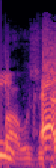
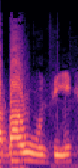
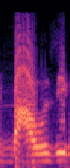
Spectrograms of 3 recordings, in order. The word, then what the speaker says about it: Bausi: Allora, è giusta, però in realtà pensa che è un cognome fiorentino e lo cambiò mio nonno in accademia militare, perché in realtà prima l'accento era sulla U, era Bausi, che non si può sentire, e lui decise di farsi chiamare Bausi con questo accento molto forte sulla A, quindi in realtà cui, insomma, ci ho preso.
